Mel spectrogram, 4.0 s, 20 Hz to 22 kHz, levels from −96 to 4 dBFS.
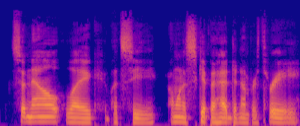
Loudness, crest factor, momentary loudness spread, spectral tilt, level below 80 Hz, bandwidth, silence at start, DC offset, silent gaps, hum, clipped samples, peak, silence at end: -27 LUFS; 16 dB; 8 LU; -5 dB/octave; -56 dBFS; 15.5 kHz; 0.15 s; under 0.1%; none; none; under 0.1%; -10 dBFS; 0 s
